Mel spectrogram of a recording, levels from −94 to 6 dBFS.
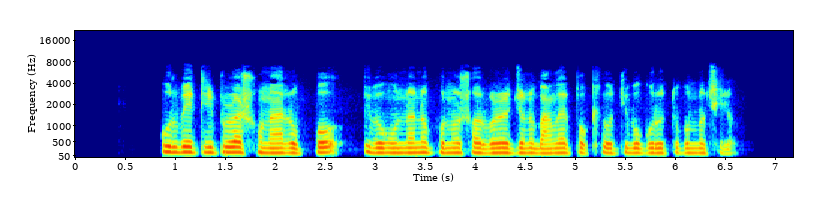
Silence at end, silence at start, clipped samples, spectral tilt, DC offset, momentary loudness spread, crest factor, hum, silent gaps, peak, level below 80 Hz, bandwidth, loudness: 0.6 s; 0.9 s; under 0.1%; -9 dB/octave; under 0.1%; 8 LU; 16 dB; none; none; -2 dBFS; -58 dBFS; 6.2 kHz; -18 LUFS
